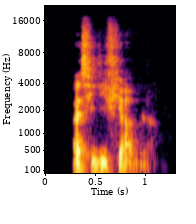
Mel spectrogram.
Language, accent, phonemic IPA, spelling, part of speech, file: French, France, /a.si.di.fjabl/, acidifiable, adjective, LL-Q150 (fra)-acidifiable.wav
- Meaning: acidifiable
